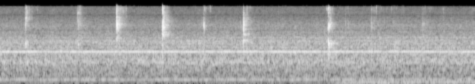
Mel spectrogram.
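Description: Quiet room hiss with a thin steady whine, broken by a few soft, sharp mouth clicks from slow chewing. A low hum joins a little after four seconds in.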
